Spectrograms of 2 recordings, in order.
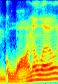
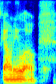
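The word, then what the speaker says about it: Gaunilo: to gandhi los lost i've heard some people say guanalo now that's really weird because the a is before the u so why would it be guanolo surely it's ganilo anyway i'm pronouncing it as gaonilo so a common objection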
